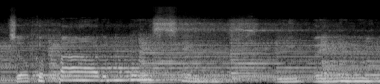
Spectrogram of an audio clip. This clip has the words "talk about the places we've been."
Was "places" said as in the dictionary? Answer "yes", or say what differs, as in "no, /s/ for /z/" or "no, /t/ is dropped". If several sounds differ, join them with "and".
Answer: no, /l/ is dropped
